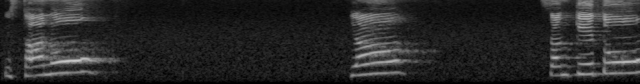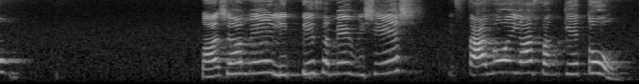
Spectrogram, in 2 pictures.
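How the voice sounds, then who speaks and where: A woman teaching a class, speaking slowly, repeating key phrases and quizzing her students. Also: very high-pitched, steady tone. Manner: slow, repeats key phrases and asks questions. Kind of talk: classroom lesson.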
